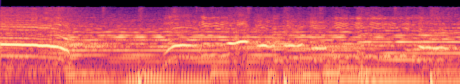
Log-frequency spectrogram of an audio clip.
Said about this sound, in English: stand to your feet. Give the Lord a shout and let us welcome Bishop Edwin Morgan Ogo.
